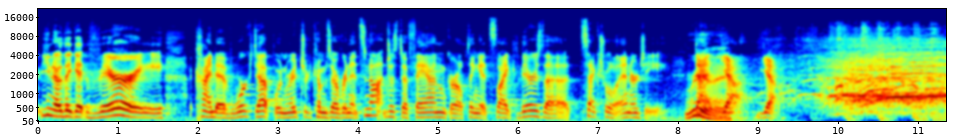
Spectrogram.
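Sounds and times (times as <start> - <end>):
speech: 0.0 - 9.4
crowd of women screaming and cheering on a cruise: 9.4 - 11.3.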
